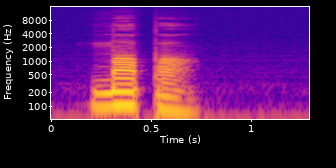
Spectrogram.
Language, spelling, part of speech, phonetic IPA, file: Polish, mapa, noun, [ˈmapa], Pl-mapa.ogg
